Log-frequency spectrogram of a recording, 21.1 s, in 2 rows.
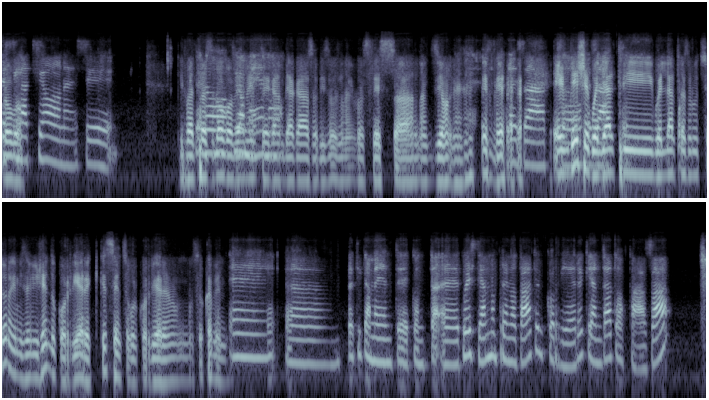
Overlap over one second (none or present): present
